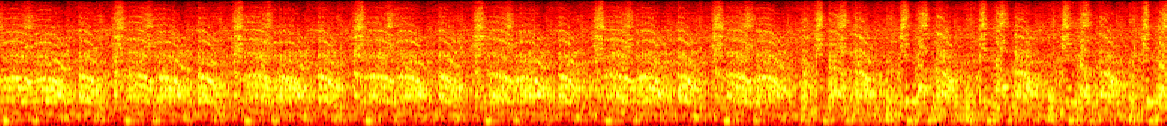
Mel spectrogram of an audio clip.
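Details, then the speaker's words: Freshly rebuilt Mazda engine on first start after reinstalling injectors, timing belt possibly one tooth off (suspected), fuel return line still filling: uneven cranking that catches and stumbles, never settling into a clean idle; rough start with odd noise, cause unclear. "what in the hell is that sound [Music] maybe maybe because the belt didn't line up quite right i went one tooth maybe it's supposed to go the other way that could explain something"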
